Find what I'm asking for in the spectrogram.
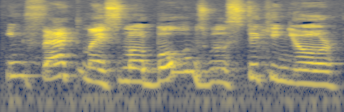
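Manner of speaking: very high, squeaky goat voice; squeaky little goat. Acted. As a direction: plead in a tiny squeak.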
